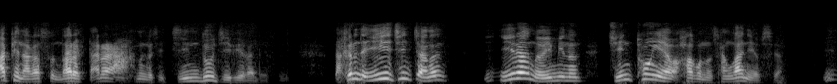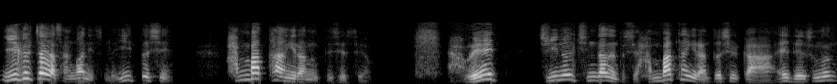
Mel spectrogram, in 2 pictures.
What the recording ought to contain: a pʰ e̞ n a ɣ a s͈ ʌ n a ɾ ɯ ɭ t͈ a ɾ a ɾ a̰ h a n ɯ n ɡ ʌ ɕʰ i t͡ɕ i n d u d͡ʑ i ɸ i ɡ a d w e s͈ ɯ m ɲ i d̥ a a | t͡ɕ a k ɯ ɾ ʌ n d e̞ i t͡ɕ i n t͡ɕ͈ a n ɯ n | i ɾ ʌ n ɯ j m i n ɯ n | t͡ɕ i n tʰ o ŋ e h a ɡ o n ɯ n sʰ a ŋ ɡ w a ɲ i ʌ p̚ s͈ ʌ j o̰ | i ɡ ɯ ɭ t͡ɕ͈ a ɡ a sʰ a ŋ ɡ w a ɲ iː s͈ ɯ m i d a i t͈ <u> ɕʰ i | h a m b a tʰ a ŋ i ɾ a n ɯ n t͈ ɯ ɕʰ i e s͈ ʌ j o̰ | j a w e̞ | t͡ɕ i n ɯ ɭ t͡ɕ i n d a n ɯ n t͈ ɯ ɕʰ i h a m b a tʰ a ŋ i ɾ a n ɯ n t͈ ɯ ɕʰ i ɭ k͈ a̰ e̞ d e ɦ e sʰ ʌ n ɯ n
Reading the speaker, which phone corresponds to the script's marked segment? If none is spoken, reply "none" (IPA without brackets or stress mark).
ɯ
